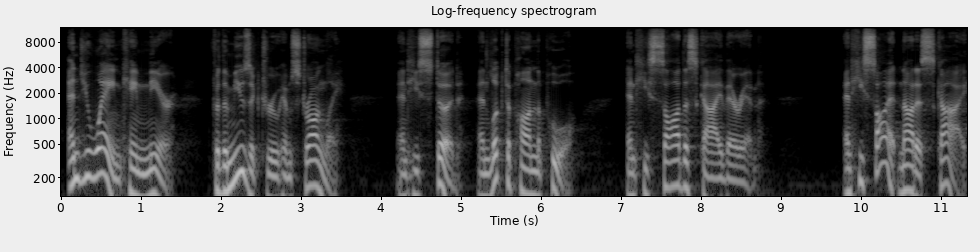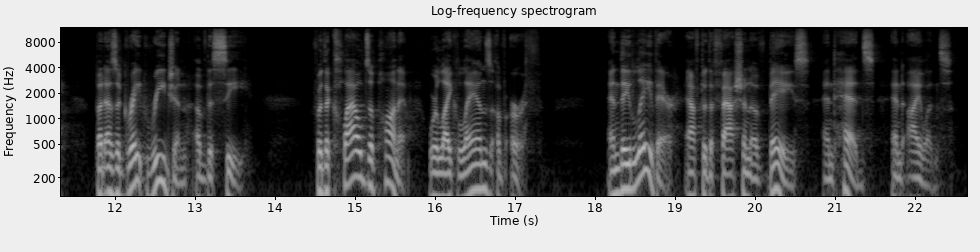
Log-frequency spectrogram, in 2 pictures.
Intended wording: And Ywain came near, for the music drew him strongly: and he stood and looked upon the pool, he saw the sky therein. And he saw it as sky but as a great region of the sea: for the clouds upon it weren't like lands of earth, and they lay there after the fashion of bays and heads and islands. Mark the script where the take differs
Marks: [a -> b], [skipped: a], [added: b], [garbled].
And Ywain came near, for the music drew him strongly: and he stood and looked upon the pool, [added: and] he saw the sky therein. And he saw it [added: not] as sky but as a great region of the sea: for the clouds upon it [weren't -> were] like lands of earth, and they lay there after the fashion of bays and heads and islands.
